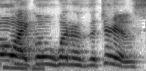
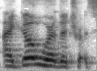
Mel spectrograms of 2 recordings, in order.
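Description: First: It is spoken with a put-on Spanish accent. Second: It is read in the speaker's ordinary accent.

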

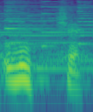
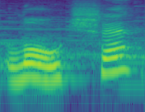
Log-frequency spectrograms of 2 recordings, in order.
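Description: First: The word is said shorter with a plain 'у'. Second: The word is said with an 'оу' diphthong. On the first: This is the modern contracted form. "стали ще коротше вимовляти це слово" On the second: This is a later intermediate form. "тобто такий дифтонг, подвійний звук «оу»"

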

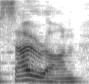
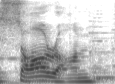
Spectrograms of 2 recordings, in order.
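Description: First: The first vowel is a gliding diphthong. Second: The first vowel is a single blended vowel. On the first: The speaker calls it right. "it's A-U, you say Sauron" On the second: The speaker calls it wrong. "you don't say Sauron"

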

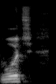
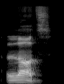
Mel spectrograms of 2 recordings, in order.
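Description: First: The name is said with Polish sounds. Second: The name is said with English sounds. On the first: "In Polish pronunciation" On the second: "In English pronunciation"

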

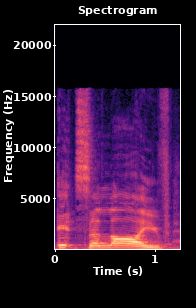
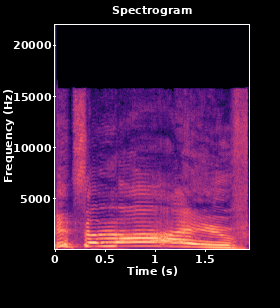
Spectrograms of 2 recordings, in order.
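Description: First: It is said in a flat, plain reading voice. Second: It is said loudly with lots of excited energy.

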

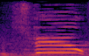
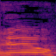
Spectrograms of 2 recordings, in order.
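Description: First: It is said in a high-pitched voice. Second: It is said in a low-pitched voice. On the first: "Saying still in a high voice" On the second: "Saying still in a low voice"

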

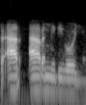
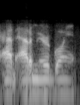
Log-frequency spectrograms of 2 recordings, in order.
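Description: First: The R in the surname is rolled. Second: The R in the surname is not rolled. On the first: The speaker calls it right. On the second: The speaker calls it wrong.

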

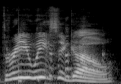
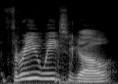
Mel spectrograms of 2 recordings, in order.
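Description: First: It is said with energy and gusto. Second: It is said flatly, without much energy.

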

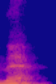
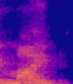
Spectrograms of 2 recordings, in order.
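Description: First: The vowel is a short i sound. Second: The vowel is a long i sound. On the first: The speaker calls it right. "they said MIP" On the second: The speaker calls it wrong. "They didn't say MIP"

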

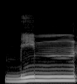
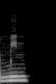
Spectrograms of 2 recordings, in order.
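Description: First: The n carries a clear, sustained nasal hum. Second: The n is clipped quickly with little nasal hum. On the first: The speaker calls it right. "termasuklah dengung tu kan. Min hisa, min hisa, begitulah" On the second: The speaker calls it wrong. "elakkan bunyi macam ni. Perasan tak min tu bunyi yang terlalu laju"

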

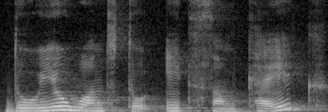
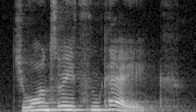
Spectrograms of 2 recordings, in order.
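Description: First: The words are said separately, one by one. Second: The words are linked and reduced together. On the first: The speaker calls it wrong. "foreigners would pronounce words separately" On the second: The speaker calls it right. "instead of saying"

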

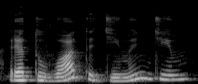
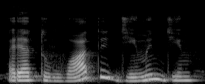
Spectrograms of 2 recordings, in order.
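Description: No difference in how they are said.

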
